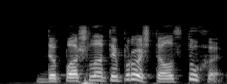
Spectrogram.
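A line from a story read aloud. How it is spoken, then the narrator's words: Barked angrily. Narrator (Russian): рявкнул он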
